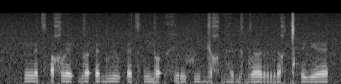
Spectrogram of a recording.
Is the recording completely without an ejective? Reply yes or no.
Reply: no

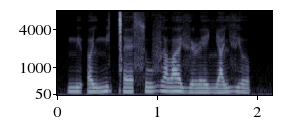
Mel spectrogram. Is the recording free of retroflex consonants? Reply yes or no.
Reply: no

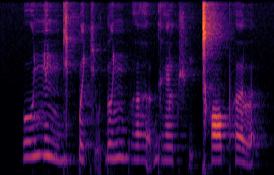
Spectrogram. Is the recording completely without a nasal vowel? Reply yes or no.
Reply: no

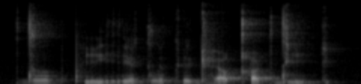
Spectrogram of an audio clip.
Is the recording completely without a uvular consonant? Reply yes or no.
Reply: no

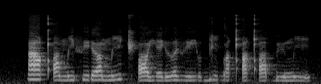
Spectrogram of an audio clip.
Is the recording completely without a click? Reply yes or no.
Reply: yes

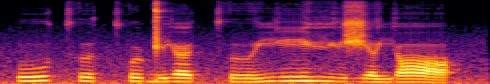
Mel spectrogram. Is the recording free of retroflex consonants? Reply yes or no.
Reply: no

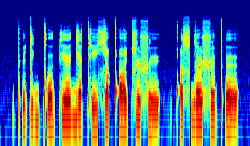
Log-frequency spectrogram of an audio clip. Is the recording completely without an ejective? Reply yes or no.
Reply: no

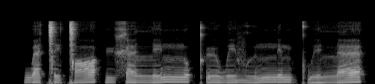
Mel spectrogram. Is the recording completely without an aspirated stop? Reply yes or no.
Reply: yes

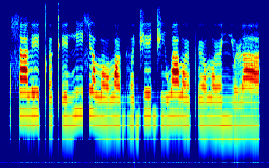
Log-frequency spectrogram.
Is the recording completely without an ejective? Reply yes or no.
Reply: no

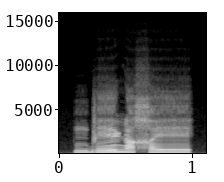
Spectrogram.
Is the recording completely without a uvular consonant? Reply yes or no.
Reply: no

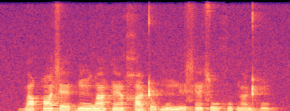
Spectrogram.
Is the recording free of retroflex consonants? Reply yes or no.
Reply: no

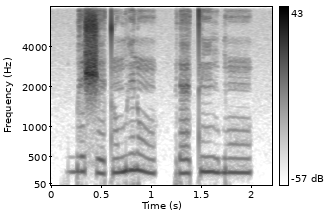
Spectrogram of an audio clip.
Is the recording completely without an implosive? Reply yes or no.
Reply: yes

